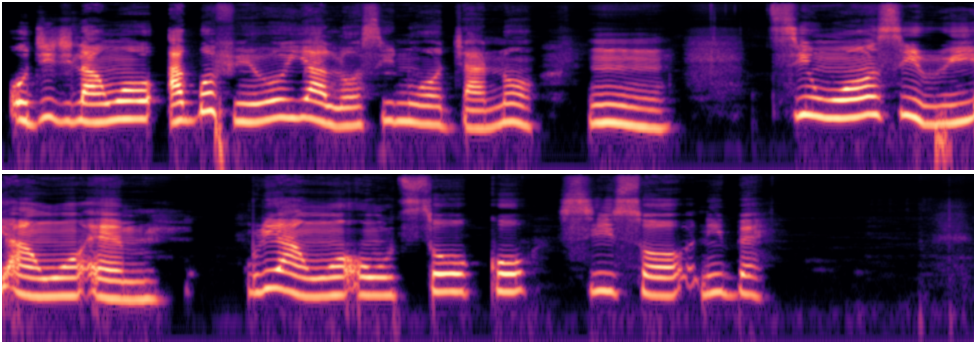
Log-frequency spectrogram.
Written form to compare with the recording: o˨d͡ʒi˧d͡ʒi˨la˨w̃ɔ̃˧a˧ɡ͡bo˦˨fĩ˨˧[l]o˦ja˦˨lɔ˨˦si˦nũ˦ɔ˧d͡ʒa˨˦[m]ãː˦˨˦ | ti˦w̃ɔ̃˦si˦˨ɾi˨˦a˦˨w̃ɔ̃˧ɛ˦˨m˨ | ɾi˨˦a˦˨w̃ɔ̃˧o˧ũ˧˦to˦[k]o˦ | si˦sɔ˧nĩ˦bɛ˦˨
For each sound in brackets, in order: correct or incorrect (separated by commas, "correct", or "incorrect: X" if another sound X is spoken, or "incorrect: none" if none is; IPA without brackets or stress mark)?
incorrect: ɾ, incorrect: n, correct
